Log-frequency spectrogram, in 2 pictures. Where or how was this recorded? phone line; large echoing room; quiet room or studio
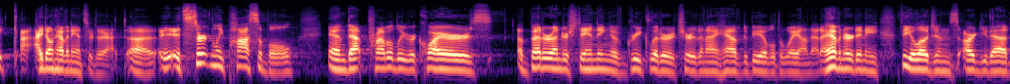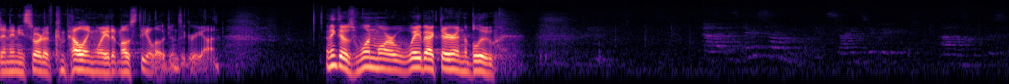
large echoing room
